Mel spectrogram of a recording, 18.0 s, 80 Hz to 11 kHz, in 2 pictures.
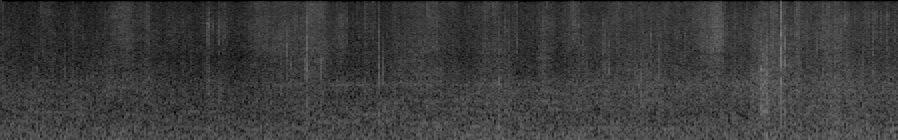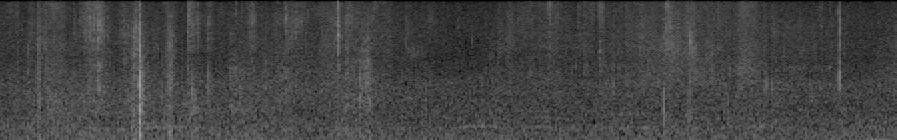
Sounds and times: motorbike cover flapping in the wind 0:00.4 - 0:17.9

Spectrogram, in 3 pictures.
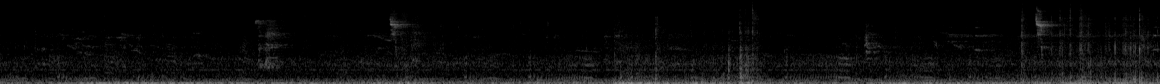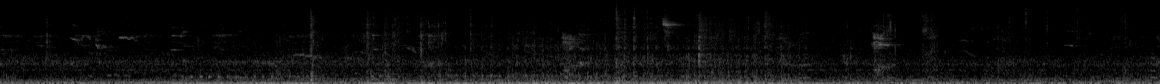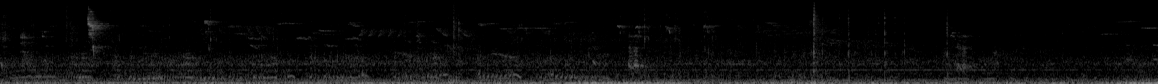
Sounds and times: Pheasants coming to roost 0:00.0 - 0:34.7
background noise 0:00.0 - 0:34.7
blackbird 0:00.2 - 0:34.7
whirrings and rattling of wings 0:10.2 - 0:12.2
whirrings and rattling of wings 0:14.7 - 0:20.7

